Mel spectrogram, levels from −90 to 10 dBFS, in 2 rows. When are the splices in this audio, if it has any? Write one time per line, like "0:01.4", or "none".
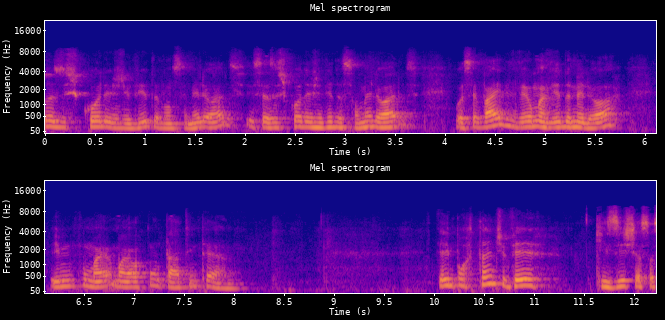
none

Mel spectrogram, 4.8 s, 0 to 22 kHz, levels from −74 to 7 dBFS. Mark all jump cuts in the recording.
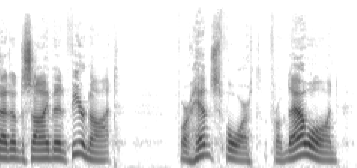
none

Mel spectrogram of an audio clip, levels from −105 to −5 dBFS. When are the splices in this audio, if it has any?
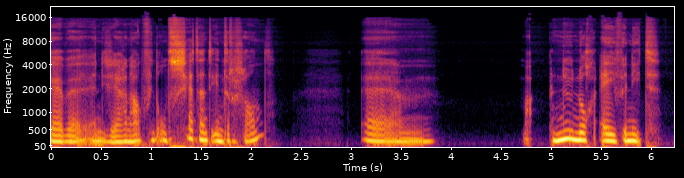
none

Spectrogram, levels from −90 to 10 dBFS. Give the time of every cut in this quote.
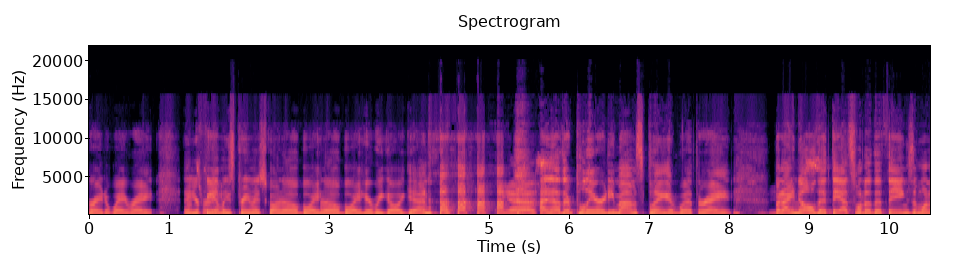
0:02.9

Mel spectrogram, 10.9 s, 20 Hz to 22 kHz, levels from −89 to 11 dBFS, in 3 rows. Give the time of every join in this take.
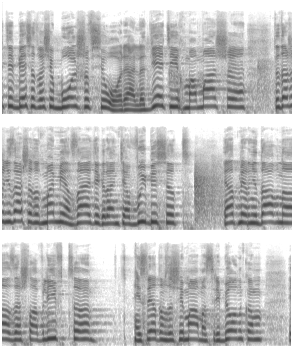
none

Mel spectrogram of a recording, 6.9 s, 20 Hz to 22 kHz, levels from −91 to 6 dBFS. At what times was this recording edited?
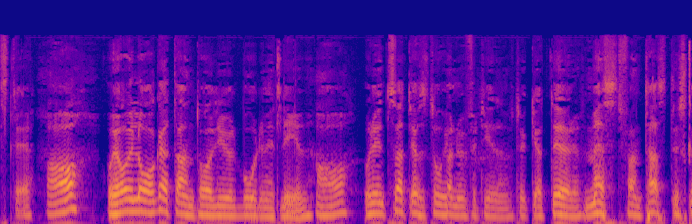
0:04.5

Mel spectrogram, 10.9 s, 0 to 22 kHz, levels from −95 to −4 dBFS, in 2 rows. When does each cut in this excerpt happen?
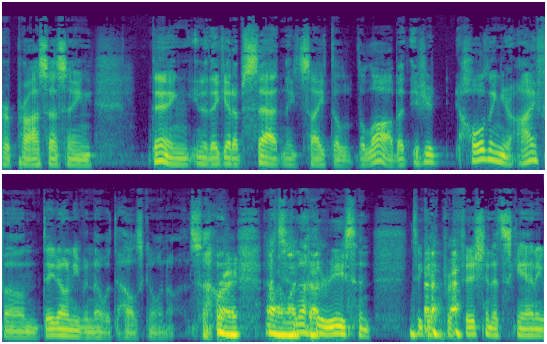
none

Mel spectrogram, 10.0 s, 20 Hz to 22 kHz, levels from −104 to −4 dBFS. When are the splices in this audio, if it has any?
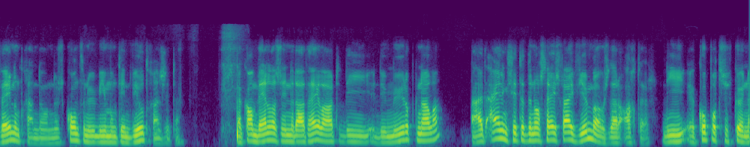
0:06.1

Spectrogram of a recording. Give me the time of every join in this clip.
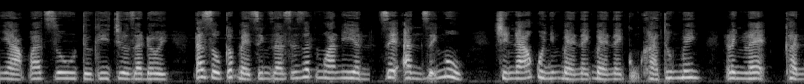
0:03.7
0:05.9

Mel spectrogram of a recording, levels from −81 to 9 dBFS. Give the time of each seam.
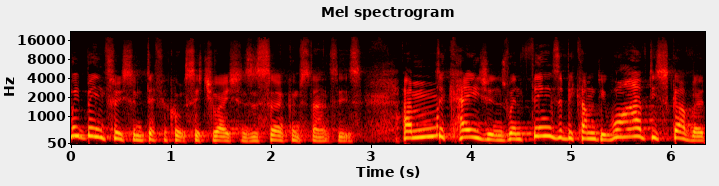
0:03.6
0:05.3

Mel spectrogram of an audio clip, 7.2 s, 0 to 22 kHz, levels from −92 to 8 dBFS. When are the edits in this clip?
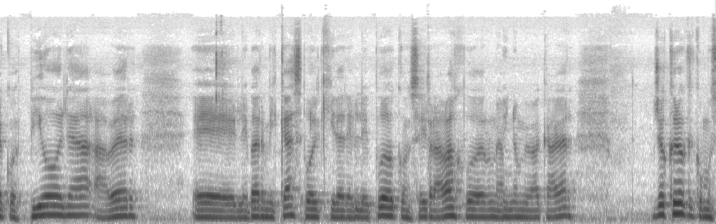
0:02.5
0:03.0
0:03.5
0:04.3
0:04.6
0:05.0

